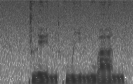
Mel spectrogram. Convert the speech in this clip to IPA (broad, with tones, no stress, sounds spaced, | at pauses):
k l e˩˦ n k w i˩˦ n w a˧ n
